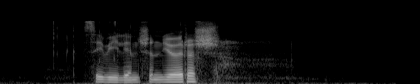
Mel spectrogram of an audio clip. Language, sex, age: Norwegian, male, 29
